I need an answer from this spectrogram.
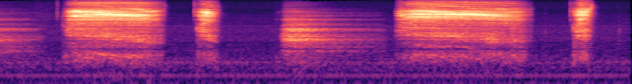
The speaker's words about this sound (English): So we're going to inhale through the mouth and a nice expansive one in through the belly. The belly's going to go outwards like a water balloon. So big belly, and then one more and then out.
